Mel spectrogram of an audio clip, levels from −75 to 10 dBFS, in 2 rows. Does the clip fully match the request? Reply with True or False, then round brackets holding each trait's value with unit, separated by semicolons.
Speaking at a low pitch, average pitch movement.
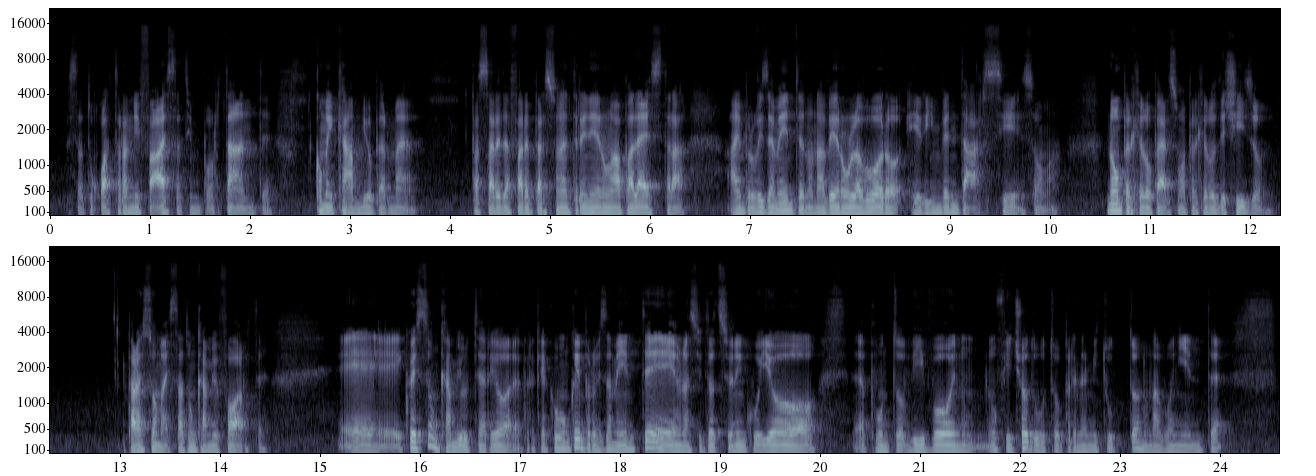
False (100 Hz; 1.8 semitones)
